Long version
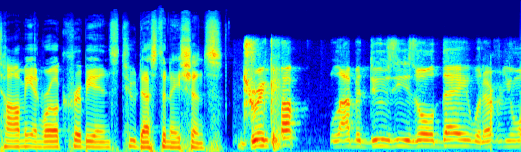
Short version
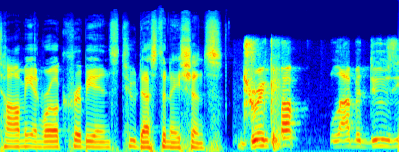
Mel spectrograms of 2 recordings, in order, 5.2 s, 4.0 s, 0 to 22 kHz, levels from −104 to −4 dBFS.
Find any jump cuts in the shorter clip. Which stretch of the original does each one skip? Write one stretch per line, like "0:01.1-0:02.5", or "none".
none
